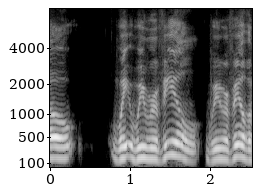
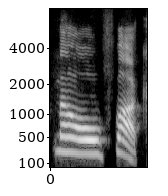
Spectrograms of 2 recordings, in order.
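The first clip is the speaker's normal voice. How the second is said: high, drawn-out retort; mock exasperation; 7 semitones higher than usual. Retold sibling quarrel, high mock exasperation. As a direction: groan it out high.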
